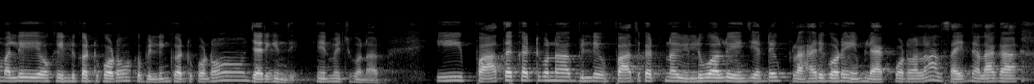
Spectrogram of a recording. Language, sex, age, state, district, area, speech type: Telugu, male, 30-45, Andhra Pradesh, West Godavari, rural, spontaneous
